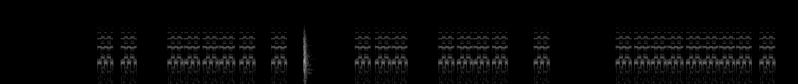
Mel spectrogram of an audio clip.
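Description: A computer gives rapid electronic beeps as a number is typed in.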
